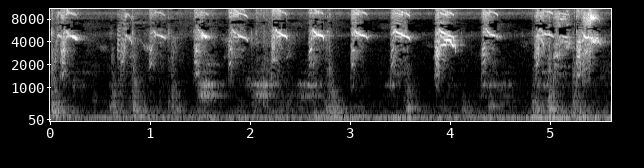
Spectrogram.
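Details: A tame sparrow gives quick, high chirps, about two or three each second, over a steady low hum.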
